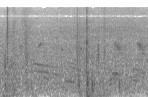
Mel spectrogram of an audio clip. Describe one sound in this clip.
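A pistol knocks down onto a wooden table.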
